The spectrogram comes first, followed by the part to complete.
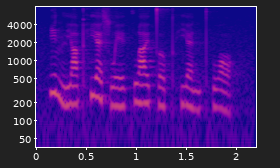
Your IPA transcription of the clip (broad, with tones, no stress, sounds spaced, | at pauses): i˥˩ n l j ä˧˥ pʰ j ɛ˥˩ s w e˧˥ ɪ̯ k w a˥ ɪ̯ t̪ ɤ˧˥ pʰ j ɛ˨˩ n pʰ w ɔ˥˩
